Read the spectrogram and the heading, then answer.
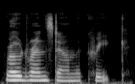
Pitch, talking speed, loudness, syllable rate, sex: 180 Hz, 220 wpm, -18 LUFS, 4.1 syllables/s, female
